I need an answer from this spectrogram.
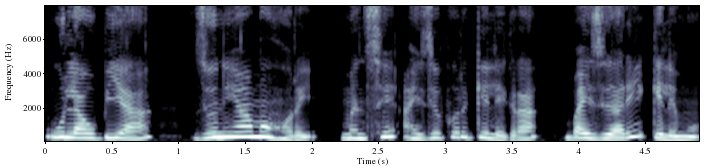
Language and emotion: Bodo, neutral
